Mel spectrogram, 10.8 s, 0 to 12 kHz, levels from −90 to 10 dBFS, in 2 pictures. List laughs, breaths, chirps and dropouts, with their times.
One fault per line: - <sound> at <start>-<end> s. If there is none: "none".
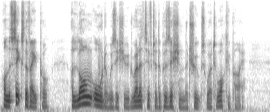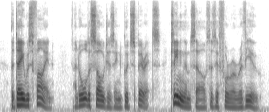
none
